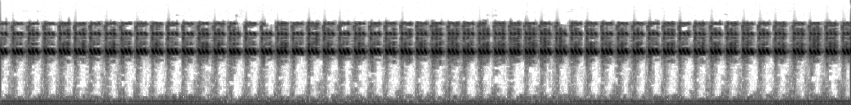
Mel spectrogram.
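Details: Long-tailed tree cricket giving a high, bright trill broken into fast, evenly spaced pulses, roughly three to four per second, steady and clean.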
